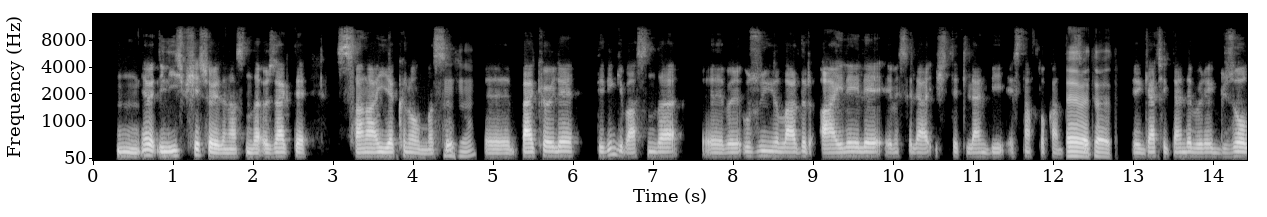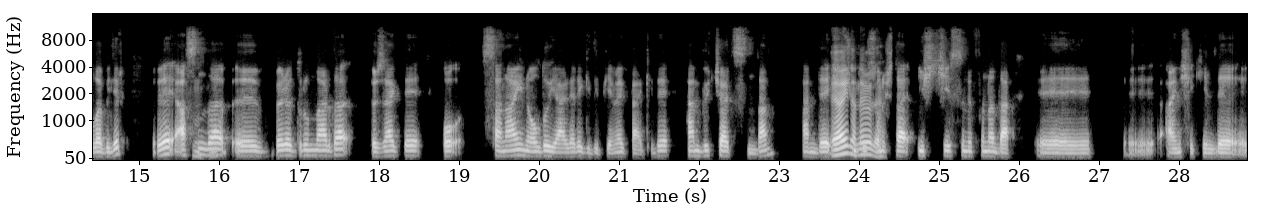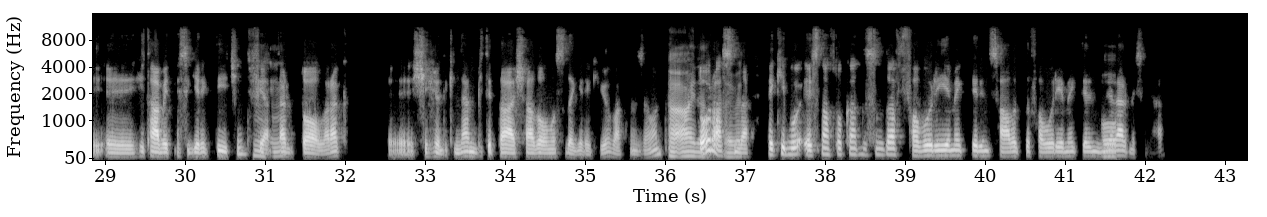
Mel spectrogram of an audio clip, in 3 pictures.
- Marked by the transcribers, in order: other background noise
- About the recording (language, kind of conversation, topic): Turkish, podcast, Dışarıda yemek yerken sağlıklı seçimleri nasıl yapıyorsun?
